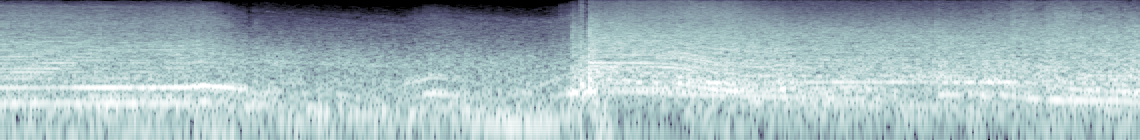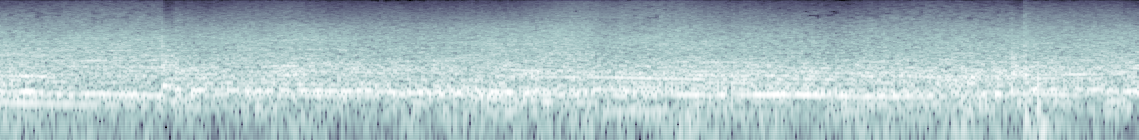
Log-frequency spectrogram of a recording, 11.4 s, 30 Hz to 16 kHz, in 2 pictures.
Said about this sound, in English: V4L3NA from Team Is That a podium is currently in 7th place driving a Lola, but just lost their spot to Muzarapayoa.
